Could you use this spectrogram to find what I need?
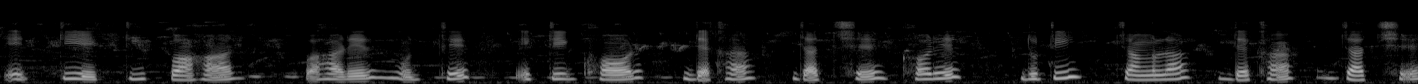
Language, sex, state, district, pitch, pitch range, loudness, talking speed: Bengali, female, West Bengal, Malda, 255 Hz, 220-305 Hz, -31 LUFS, 60 wpm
